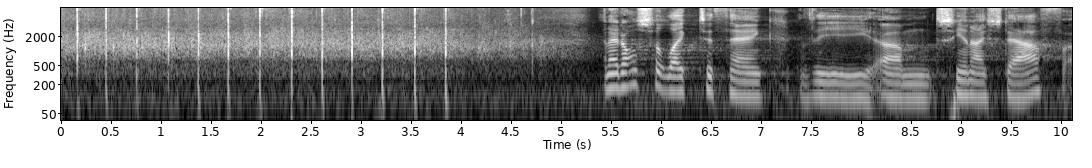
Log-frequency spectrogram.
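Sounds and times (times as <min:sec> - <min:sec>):
sharp evenly spaced clap: 0:00.0 - 0:05.1
audience applause: 0:00.0 - 0:05.2
speech: 0:05.4 - 0:10.1.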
